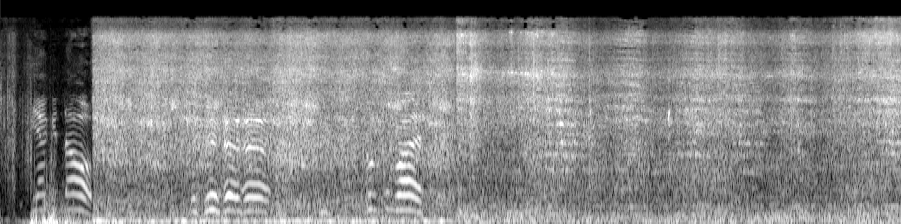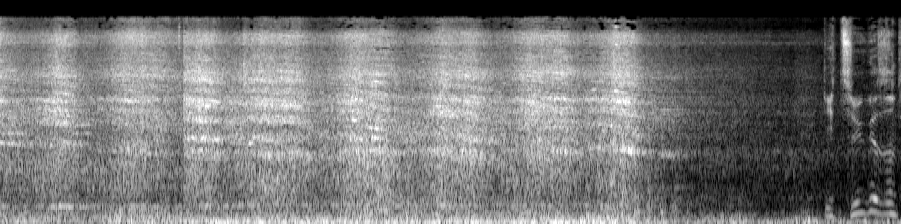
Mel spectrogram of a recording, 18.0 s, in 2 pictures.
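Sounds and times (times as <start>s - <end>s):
passenger train passing: 0.9s - 18.0s.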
